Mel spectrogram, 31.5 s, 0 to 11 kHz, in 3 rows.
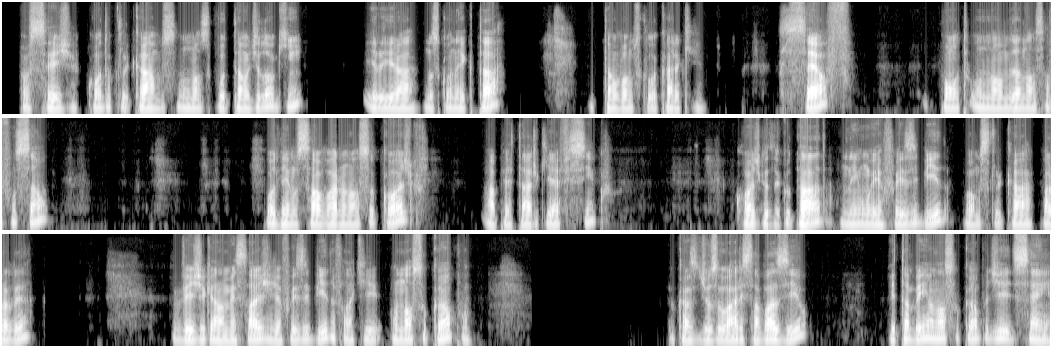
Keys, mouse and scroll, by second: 6.7-7.9 typing, 9.1 >, 10.1 ctrl+v, 11.5 click, 12.4 ctrl+s, 13.4-15.6 middle drag, 15.6 click, 16.0 F5, 18.7-31.4 drag.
